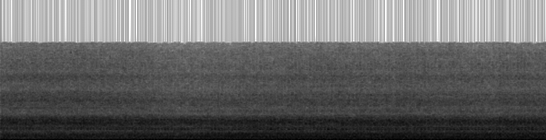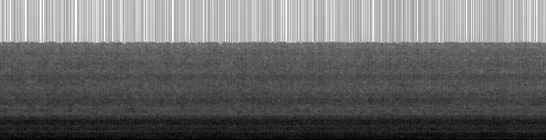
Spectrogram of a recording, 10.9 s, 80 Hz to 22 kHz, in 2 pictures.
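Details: Lincoln Ranger 8 welder generator, Kohler CH20 V-twin after fuel pump, fuel line replacement and carb clean, air cleaner off: catches within seconds, then a strong steady drone with no surging or misfire; normal running.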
